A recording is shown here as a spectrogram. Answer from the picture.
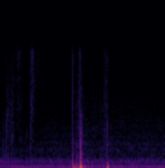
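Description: Handling noise from a phone held in the hand: a few sharp knocks and bumps about a second in, then one more shortly after, over a steady low hum.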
